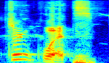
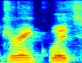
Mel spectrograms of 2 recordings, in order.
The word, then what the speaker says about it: Drinkwitz: at name pronunciation but I believe drink wits is how it's said that's exactly how it's spelled okay anyway he is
